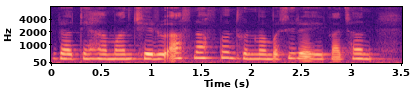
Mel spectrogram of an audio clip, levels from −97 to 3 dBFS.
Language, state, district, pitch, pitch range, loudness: Nepali, West Bengal, Darjeeling, 240 Hz, 235-250 Hz, -16 LUFS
